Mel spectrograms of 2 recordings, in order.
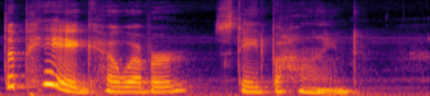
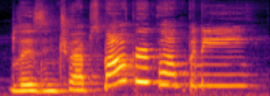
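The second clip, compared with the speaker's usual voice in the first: much higher, sugary phone greeting; annoyingly sweet voice; 13 semitones higher, 8 dB louder than usual. A narrator's reading. Gladys answering the company phone, annoyingly sweet. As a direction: sing it out sickly sweet, like a too-cheerful receptionist. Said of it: "said an annoyingly sweet voice".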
